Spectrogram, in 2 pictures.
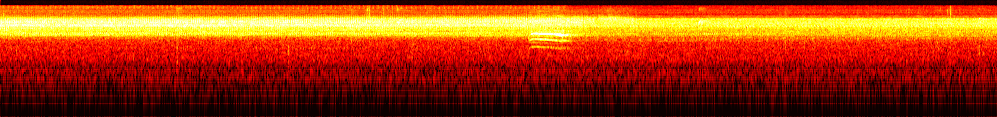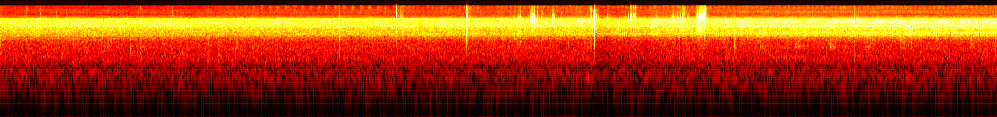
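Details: Loud summertime cicadas keep up an unbroken high-pitched buzz. A short bird call cuts in early on, and a few sharp clicks and ticks follow later over the constant insect drone.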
